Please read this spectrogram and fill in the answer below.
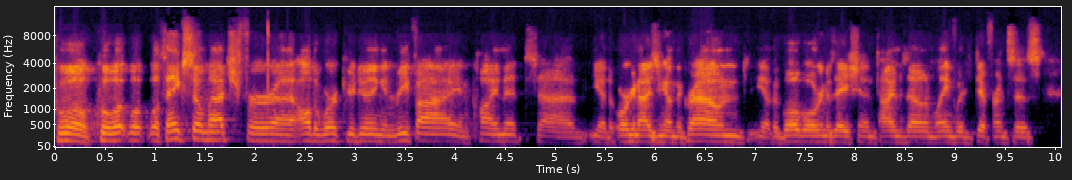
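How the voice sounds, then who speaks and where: Over noticeable background noise, a man with an American accent talks at a fairly quick pace and medium pitch, with fairly even intonation and hardly any pauses. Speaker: livestream show host. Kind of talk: podcast interview. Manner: loud.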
